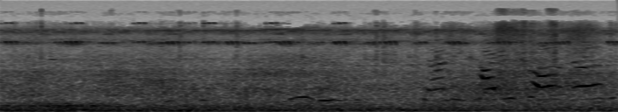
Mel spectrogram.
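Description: Faint, steady pulsing chirps of crickets.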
